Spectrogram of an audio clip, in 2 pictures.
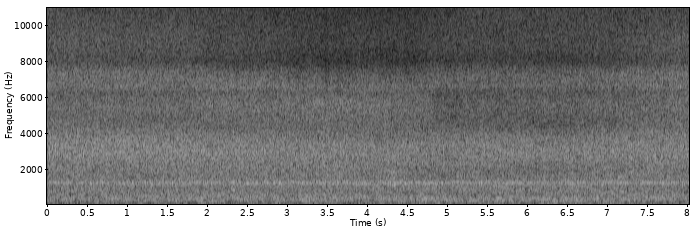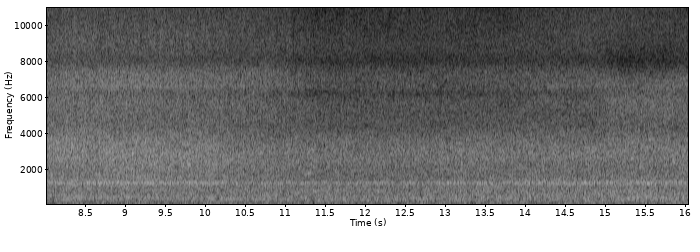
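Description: Water rushing over rocks where a small cascade pours into a river: a steady, unbroken rush that eases a little in the second half.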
